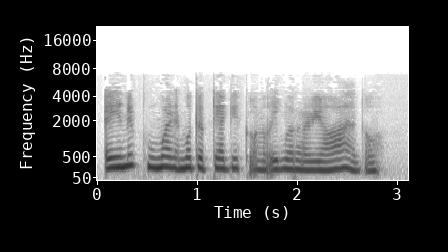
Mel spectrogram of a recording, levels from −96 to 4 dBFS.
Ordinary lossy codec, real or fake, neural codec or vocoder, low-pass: MP3, 32 kbps; fake; codec, 16 kHz, 0.5 kbps, FreqCodec, larger model; 7.2 kHz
